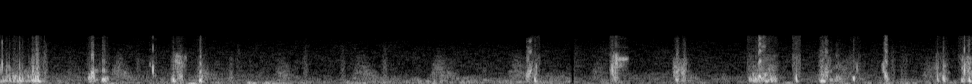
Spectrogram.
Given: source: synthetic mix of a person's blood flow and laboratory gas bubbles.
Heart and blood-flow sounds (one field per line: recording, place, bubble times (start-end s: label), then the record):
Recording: Doppler ultrasound of blood flow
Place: subclavian vein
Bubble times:
0.00-0.44 s: bubbles
0.86-1.11 s: bubbles
1.49-1.57 s: bubbles
1.70-1.88 s: bubbles
1.96-2.06 s: bubbles
5.25-5.40 s: bubbles
6.09-6.29 s: bubbles
6.72-6.88 s: bubbles
7.46-7.79 s: bubbles
7.92-8.00 s: bubbles
8.18-8.61 s: bubbles
8.81-8.90 s: bubbles
9.34-9.50 s: bubbles
9.58-9.73 s: bubbles
From the record:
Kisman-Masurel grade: 233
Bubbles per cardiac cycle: several, 3 to 8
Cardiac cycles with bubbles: 50 to 99%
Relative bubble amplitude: loud (0.450 to 0.775)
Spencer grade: 3 (all of the cardiac periods contain showers or single bubble signals, but not dominating or overriding the cardiac motion signals)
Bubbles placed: anywhere in the cardiac cycle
